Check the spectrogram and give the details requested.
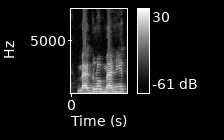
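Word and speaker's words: megalomaniac: मैग्लोमैनियक इसकी प्रोनाउंसिएशन रहेगी यहाँ पर ताकत या खुद पसंदी का जुनून रखने वाला, आ पर्सन ऑब्सेस्ड विद पावर और सेल्फ इंपोर्टेंस।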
